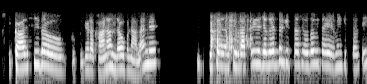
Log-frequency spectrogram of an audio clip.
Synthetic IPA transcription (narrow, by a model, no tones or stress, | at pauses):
kaːd̪siːd̪aːoːd͡ʒeːɽaːkʰaːnaːɦʊ̃nd̪aːoːbənaːlãːŋɡeː | pɪsesiʋɾaːt̪ɾiːd̪aːd͡ʒəd̪õːed̪əɾkiːt̪aːsiːoːd̪õːʋiːt̪ãmĩːkiːt̪aːsiː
